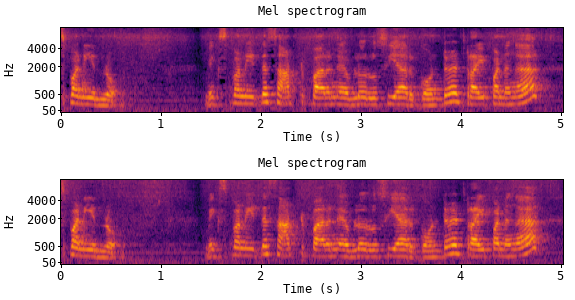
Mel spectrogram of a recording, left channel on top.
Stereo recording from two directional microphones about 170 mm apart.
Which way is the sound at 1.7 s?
40° left (ahead or behind).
